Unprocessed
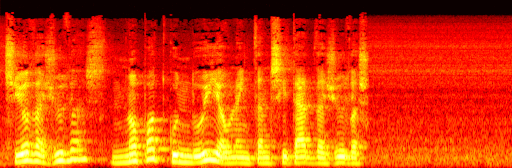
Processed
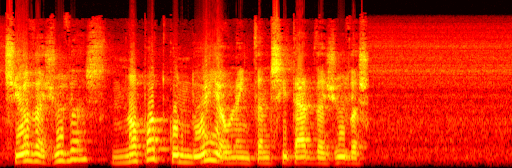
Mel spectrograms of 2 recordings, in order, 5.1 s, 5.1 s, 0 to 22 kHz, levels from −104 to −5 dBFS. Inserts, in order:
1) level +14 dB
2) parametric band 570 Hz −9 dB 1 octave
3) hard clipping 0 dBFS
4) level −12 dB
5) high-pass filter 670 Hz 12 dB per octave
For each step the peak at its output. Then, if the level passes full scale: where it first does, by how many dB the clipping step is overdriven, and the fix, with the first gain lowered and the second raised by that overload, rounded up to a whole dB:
+12.0, +9.5, 0.0, −12.0, −8.0 dBFS
step 1, 9.5 dB
step 1 +4 dB, step 4 −2 dB

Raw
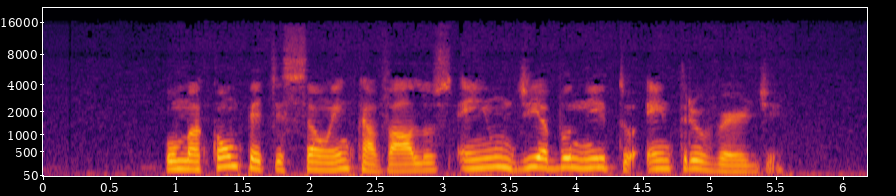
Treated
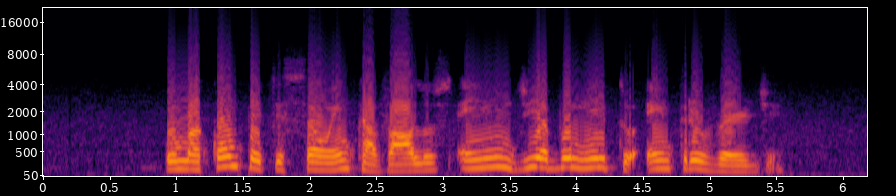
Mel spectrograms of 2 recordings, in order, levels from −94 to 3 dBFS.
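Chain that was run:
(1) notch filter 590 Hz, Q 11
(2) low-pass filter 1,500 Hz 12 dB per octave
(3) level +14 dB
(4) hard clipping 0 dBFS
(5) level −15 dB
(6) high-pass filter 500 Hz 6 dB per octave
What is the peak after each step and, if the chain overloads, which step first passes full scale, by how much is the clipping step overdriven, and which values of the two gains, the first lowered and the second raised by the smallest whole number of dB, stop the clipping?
−4.5, −4.5, +9.5, 0.0, −15.0, −11.0 dBFS
step 3, 9.5 dB
step 3 +4 dB, step 5 −5 dB

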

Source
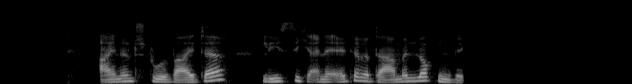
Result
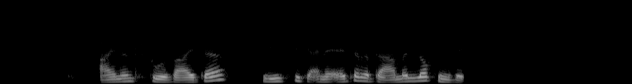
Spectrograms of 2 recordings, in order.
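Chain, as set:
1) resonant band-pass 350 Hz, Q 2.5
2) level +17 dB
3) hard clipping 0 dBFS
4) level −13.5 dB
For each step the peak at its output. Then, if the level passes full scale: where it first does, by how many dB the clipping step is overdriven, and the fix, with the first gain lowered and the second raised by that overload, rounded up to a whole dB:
−22.0, −5.0, −5.0, −18.5 dBFS
no step passes full scale

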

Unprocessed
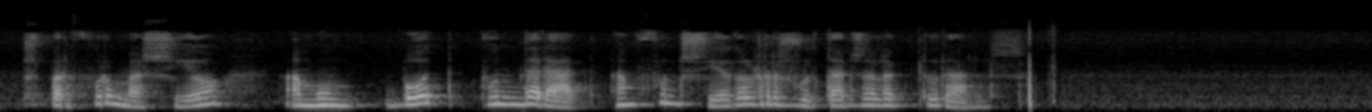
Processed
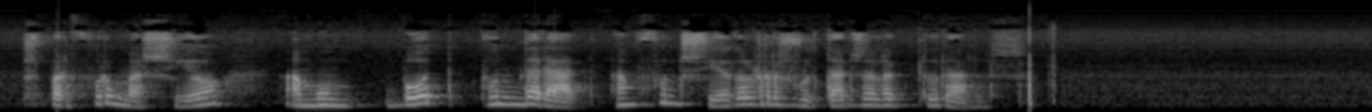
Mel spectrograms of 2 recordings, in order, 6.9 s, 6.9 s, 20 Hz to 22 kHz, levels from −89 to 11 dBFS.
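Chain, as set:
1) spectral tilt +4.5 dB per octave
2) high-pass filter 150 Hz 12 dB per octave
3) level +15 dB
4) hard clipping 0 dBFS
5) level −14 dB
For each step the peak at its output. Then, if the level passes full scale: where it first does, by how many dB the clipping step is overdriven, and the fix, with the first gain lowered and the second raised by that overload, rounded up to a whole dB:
−8.0, −9.0, +6.0, 0.0, −14.0 dBFS
step 3, 6.0 dB
step 3 +9 dB, step 5 −8 dB

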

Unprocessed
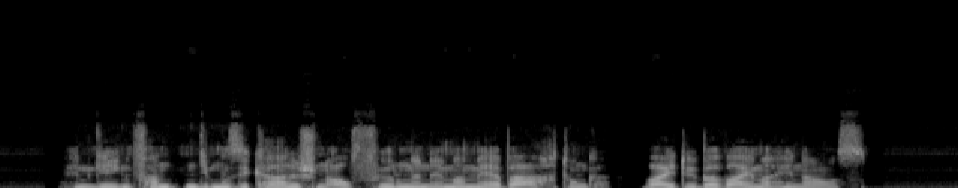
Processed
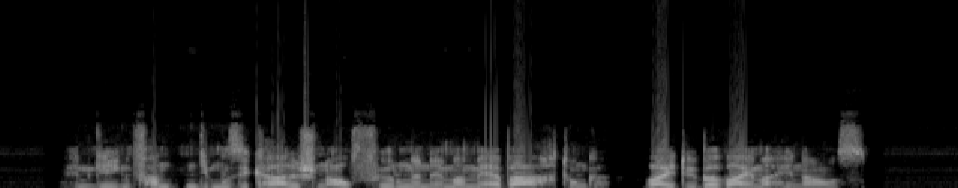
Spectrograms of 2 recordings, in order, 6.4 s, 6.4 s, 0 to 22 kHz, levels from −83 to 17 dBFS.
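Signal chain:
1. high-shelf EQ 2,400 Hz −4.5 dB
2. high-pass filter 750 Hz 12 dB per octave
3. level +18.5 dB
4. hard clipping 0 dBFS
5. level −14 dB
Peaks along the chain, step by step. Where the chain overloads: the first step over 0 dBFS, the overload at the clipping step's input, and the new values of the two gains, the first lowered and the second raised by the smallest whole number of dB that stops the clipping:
−9.5, −11.5, +7.0, 0.0, −14.0 dBFS
step 3, 7.0 dB
step 3 +11.5 dB, step 5 −7 dB

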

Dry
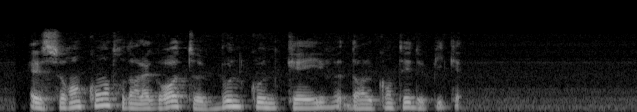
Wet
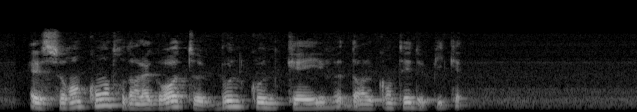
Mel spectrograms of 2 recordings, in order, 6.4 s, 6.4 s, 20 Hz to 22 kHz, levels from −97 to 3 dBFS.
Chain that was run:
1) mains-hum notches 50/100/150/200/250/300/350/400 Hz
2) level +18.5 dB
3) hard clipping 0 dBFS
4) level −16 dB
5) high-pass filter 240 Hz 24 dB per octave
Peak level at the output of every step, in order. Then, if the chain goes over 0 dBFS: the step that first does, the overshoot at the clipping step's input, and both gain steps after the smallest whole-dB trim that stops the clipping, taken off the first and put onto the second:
−21.0, −2.5, −2.5, −18.5, −20.0 dBFS
no step passes full scale

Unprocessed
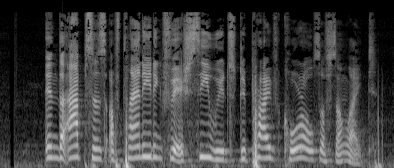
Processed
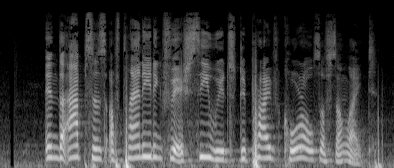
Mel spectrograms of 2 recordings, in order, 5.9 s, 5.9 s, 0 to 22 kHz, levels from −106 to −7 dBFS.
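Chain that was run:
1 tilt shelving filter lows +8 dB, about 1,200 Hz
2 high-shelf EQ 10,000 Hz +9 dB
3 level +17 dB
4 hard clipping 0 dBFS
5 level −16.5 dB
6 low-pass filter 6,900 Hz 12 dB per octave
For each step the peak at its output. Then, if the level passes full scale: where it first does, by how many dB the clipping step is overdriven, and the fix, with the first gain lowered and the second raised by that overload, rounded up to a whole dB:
−10.5, −10.5, +6.5, 0.0, −16.5, −16.5 dBFS
step 3, 6.5 dB
step 3 +10 dB, step 5 −9.5 dB

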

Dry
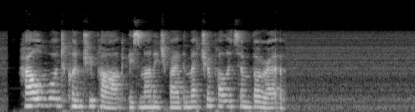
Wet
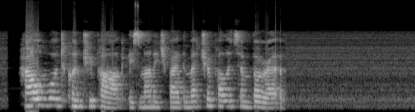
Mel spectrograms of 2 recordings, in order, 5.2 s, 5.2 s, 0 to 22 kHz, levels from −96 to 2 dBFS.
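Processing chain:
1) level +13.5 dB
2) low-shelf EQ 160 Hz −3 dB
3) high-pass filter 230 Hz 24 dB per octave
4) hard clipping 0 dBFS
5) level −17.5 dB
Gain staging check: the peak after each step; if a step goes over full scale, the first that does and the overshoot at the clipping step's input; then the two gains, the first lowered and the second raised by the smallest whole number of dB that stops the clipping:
+9.0, +9.0, +9.0, 0.0, −17.5 dBFS
step 1, 9.0 dB
step 1 +4.5 dB, step 5 −8.5 dB

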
